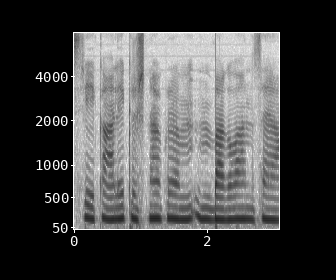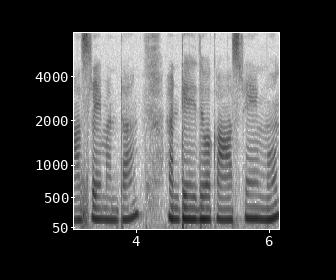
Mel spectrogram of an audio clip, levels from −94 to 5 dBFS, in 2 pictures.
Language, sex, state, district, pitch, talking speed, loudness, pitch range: Telugu, female, Andhra Pradesh, Manyam, 175 Hz, 95 wpm, -17 LUFS, 170-185 Hz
